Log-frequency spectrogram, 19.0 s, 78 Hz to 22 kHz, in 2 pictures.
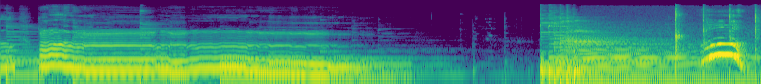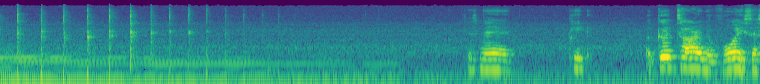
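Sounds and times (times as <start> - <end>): acoustic guitar chord ringing: 0.0 - 15.2
hand claps: 8.2 - 13.4
person exclaiming: 8.7 - 9.5.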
